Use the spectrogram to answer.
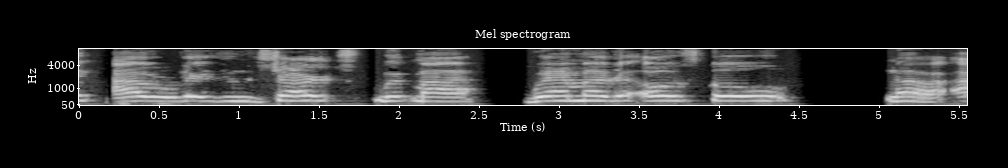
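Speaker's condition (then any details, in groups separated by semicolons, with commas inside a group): Cerebral palsy; present from birth; progressed considerably, mini stroke at 39 caused damage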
